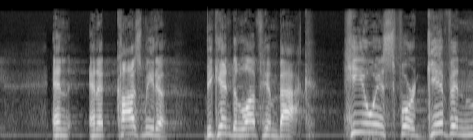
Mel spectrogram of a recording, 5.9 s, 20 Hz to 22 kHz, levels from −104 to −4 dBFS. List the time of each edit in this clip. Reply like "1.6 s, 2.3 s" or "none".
4.3 s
